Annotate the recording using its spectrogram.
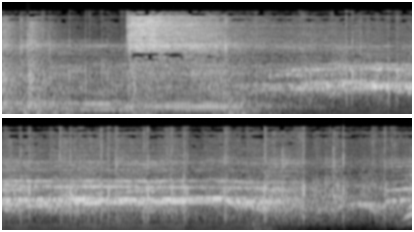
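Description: A live rock band plays the end of a song. About two seconds in, the drums and bass drop out and a held high note rings on over a cheering crowd.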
